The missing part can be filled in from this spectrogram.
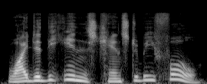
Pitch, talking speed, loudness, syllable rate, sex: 165 Hz, 230 wpm, -18 LUFS, 4.7 syllables/s, male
